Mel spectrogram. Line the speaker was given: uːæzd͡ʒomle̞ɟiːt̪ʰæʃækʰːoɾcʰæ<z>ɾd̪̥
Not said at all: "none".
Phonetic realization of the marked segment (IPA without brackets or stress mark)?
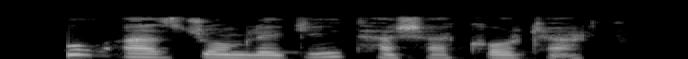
none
